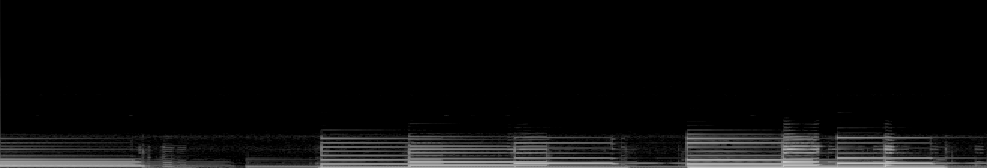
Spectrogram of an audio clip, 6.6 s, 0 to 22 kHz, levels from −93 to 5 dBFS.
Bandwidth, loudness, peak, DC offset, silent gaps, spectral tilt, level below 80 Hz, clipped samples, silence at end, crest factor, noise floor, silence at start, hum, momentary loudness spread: 4.4 kHz; -22 LUFS; -6 dBFS; under 0.1%; none; -11 dB/octave; -74 dBFS; under 0.1%; 0.05 s; 16 dB; -55 dBFS; 0 s; none; 15 LU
